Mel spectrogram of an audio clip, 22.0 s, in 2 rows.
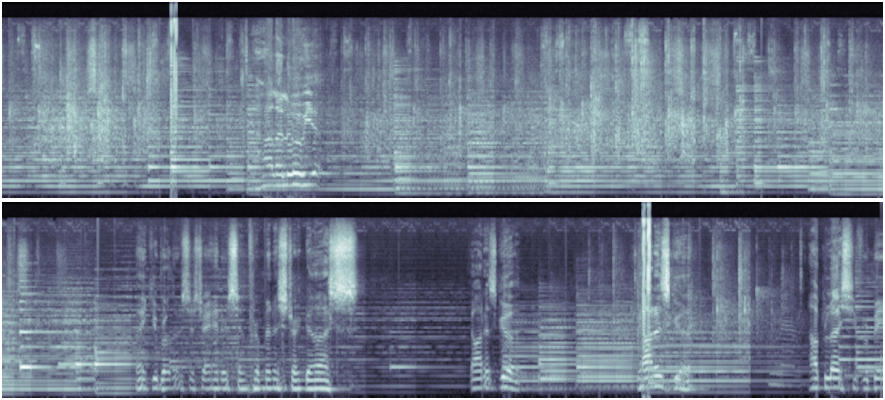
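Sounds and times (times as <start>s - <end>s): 
audience clapping hands: 0.0s - 12.9s, 18.2s - 21.1s
speech: 3.4s - 4.2s, 4.9s - 5.2s, 12.9s - 15.6s, 16.9s - 17.7s, 19.0s - 19.9s, 21.2s - 22.0s.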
